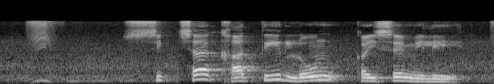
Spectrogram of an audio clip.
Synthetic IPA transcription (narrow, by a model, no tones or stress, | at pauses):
ʃɪkt͡ʃʰakʰaːt̪iːɾloːnkəɪsemɪliː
